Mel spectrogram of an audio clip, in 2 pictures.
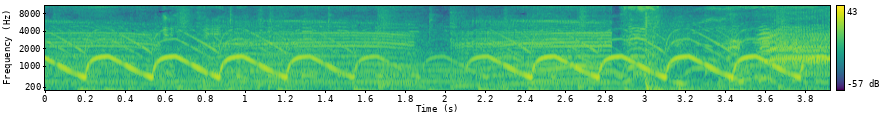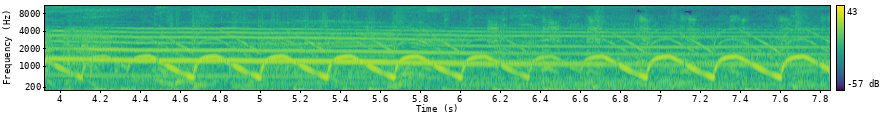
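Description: Police siren in a fast yelp, its pitch sweeping up and down about three times a second. About halfway through, a second long tone joins it and slowly falls in pitch.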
